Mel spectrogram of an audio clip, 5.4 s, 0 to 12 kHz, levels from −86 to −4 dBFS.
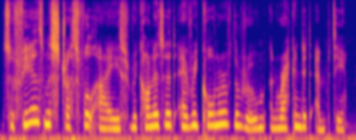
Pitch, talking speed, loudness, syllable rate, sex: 235 Hz, 145 wpm, -17 LUFS, 5.0 syllables/s, female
